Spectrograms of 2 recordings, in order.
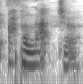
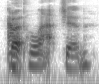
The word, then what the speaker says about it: Appalachia: know filler and well I say Appalachia yes in in the actual accent appalachin but yeah cuz I don't have it sounds silly to me if us try and say it like that it follows a trans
